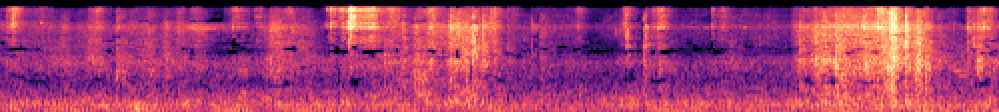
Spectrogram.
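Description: Cloth rustling as a saree is handled, unfolded and spread out by hand, in a couple of brief bursts about two seconds in and again, louder, near the end.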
